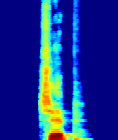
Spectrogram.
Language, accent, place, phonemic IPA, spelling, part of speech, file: German, Germany, Berlin, /tʃɪp/, Chip, noun, De-Chip.ogg
- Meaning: 1. chip 2. chip (piece of plastic or metal used as a token for money, entrance tickets, etc.) 3. crisp/chip 4. chip shot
